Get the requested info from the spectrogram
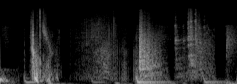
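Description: Stylised sound effects of a fast-cut film montage: a quick run of sharp hits and swishes, with a deeper, longer thud about one and a half seconds in.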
